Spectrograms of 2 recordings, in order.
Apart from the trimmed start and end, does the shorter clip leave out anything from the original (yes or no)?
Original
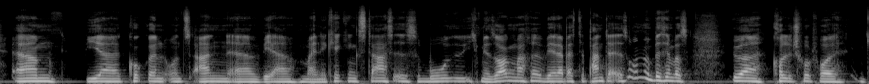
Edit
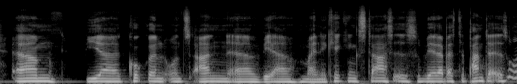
yes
